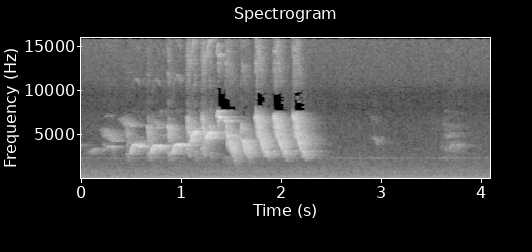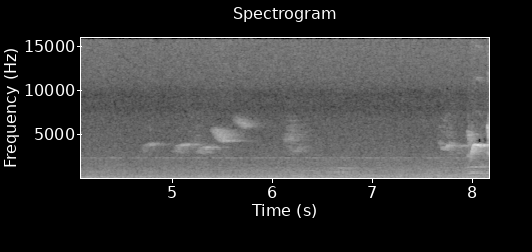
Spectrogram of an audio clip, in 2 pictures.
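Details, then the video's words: Double-collared seedeater beginning its song, July 2024. A loud two-second burst of rapid, buzzy, stacked high notes comes first, then scattered faint chirps over steady background noise, and a short strong phrase returns at the end. "coleiro abrindo canto"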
